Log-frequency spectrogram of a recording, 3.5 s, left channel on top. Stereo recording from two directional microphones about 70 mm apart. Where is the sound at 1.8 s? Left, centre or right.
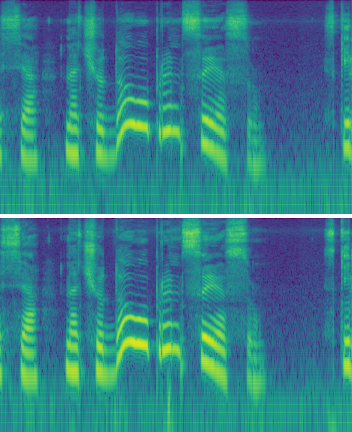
Right.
